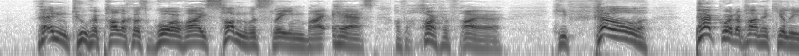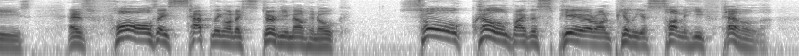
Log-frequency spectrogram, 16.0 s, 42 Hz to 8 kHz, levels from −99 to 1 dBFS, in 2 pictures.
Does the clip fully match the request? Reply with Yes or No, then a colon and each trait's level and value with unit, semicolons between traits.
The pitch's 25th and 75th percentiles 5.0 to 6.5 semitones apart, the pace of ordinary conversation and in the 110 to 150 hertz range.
Yes: average, 5.3 semitones; average, 150 wpm; medium, 140 Hz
